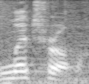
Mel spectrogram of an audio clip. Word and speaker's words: Littrell: and he told you he corrected me on the way to pronounce it literal yes yes I'm glad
